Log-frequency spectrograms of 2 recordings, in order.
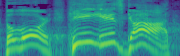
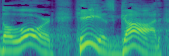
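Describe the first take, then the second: First: Higher, very slow triumphant cry; rising exultant proclamation. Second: Slow, firm declaration; crowd's proclamation. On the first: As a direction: lift it to an ecstatic peak. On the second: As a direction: proclaim it with steady awe. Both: Acted. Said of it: "fell on their faces and said".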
